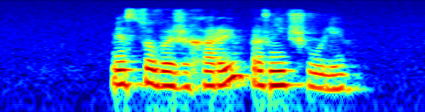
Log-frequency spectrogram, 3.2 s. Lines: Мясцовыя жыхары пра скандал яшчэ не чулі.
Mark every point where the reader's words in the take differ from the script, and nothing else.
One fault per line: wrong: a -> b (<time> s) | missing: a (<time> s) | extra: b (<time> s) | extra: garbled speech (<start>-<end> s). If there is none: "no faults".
missing: скандал яшчэ (2.0 s)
